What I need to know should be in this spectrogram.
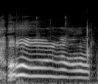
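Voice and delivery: high, loud gasp of surprise; startled gasp. Real, not acted. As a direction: caught off guard. Jump scare.

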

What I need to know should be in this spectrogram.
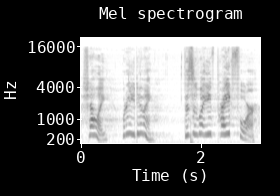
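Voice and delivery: lightly voiced Lord chiding her; a hint of divine nudge; the Lord nudging.

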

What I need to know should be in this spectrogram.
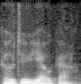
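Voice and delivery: a quiet voice inside saying it gently; soft inner voice. Retold or imitated. Quiet inner voice urging her toward yoga, softly. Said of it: "some other voice said".

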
